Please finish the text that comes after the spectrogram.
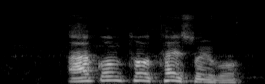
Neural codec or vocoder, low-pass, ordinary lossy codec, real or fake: none; 10.8 kHz; Opus, 24 kbps; real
